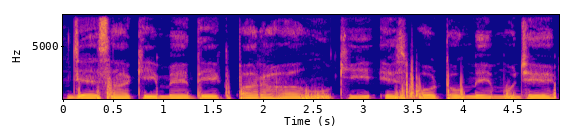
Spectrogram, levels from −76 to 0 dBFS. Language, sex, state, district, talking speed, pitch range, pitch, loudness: Hindi, male, Madhya Pradesh, Bhopal, 145 wpm, 95-100 Hz, 95 Hz, -16 LUFS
